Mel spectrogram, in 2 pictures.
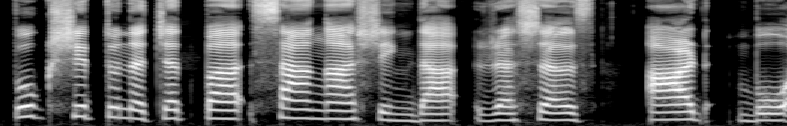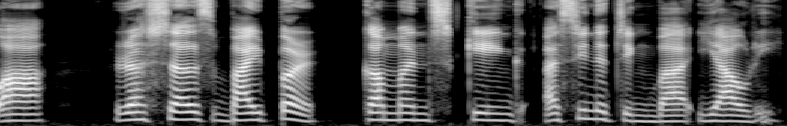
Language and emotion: Manipuri, neutral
